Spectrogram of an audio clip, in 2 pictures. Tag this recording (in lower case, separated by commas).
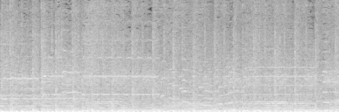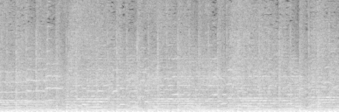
music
